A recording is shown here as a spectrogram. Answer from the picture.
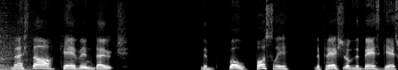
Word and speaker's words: Douch: just so you know my surname is pronounced douch like couch not douche duck all the other things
